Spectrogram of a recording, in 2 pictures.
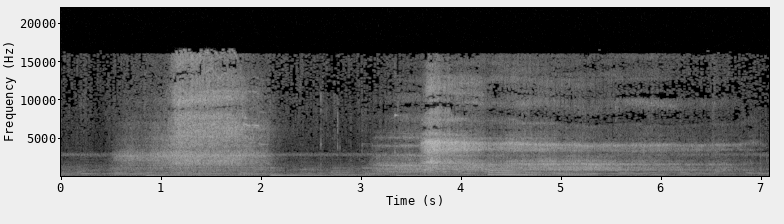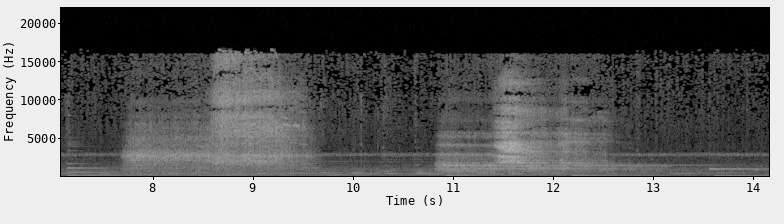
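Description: A child strains to force out a yawn, with four breathy, hissing gasps and exhales spaced a few seconds apart over soft, steady background music.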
